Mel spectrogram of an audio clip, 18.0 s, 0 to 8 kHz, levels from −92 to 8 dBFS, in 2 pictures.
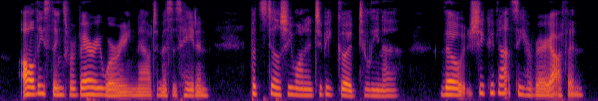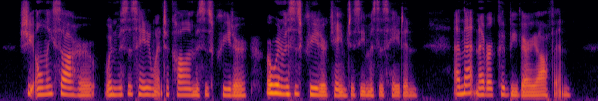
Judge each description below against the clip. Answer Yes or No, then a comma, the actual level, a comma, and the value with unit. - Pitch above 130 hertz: Yes, high, 190 Hz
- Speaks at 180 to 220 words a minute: Yes, average, 185 wpm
